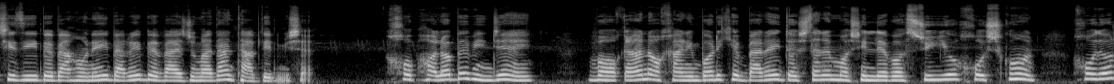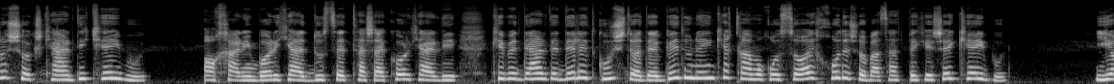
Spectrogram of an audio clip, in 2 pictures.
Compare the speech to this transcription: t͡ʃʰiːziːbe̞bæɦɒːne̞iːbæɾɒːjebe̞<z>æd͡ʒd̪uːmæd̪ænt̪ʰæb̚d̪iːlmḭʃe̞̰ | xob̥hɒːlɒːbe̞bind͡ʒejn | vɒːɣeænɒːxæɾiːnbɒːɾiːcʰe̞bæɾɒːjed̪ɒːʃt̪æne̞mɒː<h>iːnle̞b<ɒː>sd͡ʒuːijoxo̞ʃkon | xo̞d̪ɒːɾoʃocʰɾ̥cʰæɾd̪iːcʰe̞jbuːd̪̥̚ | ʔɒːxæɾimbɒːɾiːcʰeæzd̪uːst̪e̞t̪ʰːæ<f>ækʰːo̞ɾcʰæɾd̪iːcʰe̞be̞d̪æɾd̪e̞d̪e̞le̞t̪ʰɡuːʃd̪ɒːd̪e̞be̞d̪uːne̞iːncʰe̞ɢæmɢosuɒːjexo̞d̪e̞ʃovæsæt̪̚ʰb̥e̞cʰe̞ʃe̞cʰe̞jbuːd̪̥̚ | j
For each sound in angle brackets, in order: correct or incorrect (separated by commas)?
incorrect, incorrect, correct, incorrect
